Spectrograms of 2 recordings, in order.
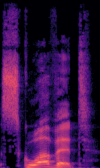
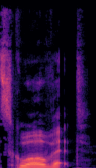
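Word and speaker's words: Skwovet: post-breaking news would be good uh it is pronounced squivet not squove it that's what i've been saying this whole time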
